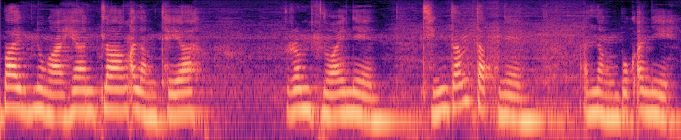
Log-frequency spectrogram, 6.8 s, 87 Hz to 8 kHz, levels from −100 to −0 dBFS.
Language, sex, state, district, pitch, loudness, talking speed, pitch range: Mizo, female, Mizoram, Aizawl, 205 Hz, -16 LUFS, 165 wpm, 185-220 Hz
